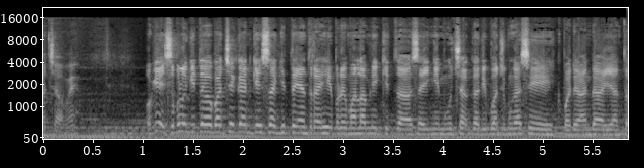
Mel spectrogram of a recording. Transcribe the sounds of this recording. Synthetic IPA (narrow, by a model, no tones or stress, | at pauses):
at͡ʃa̰pɛ | okesəbəlʊmŋkit̪abat͡ʃakankesak̬it̪ajaŋt̪əɾaɦɪrpadamalamnĩkit̪asajaiŋɪnməŋut͡ʃap̚kantɾibuant̪ɾimakasɪhkə̥padaandajaŋt̪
